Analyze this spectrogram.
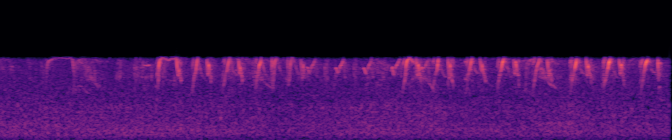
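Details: Brown-eared bulbul chattering steadily: a long run of shrill, downslurred high notes, about three per second, loosening and tightening in rhythm.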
